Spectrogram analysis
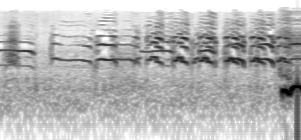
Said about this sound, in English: Yeah, so even, like, that's why there's loads of seagulls. There's a lady feeding seagulls up here. Seagulls! Oh, I don't want to disturb them.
